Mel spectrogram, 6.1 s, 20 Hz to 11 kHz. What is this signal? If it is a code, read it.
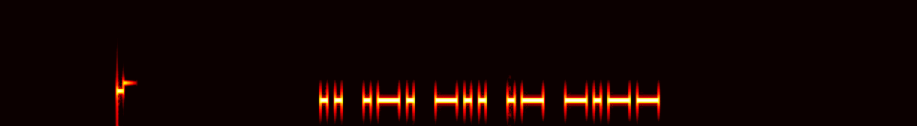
Morse code, heard as a keyed tone, about 25 wpm, 700 Hz. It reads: IRDAY
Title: Code Groups - 5 Letters - 25wpm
